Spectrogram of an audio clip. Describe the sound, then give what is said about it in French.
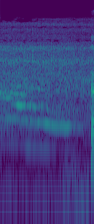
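A single drawn-out cat meow with a thin, steady, slightly falling tone, heard alone at moderate volume and cut off by a brief burst of noise at the end. “Alors c'est pas l'oiseau lire, c'est le chat. Il a pas aimé l'oiseau lire, le chat.”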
